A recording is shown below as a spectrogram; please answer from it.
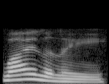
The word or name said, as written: wilily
